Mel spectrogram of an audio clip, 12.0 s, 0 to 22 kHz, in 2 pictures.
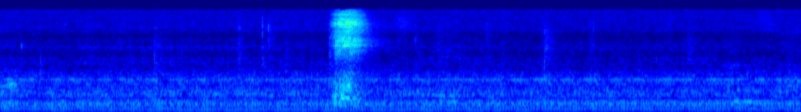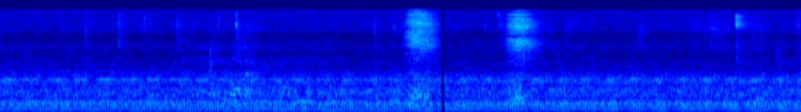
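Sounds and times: mechanical room hum: 0.0s - 12.0s
sharp puff of noise: 2.4s - 2.9s, 9.0s - 10.1s.

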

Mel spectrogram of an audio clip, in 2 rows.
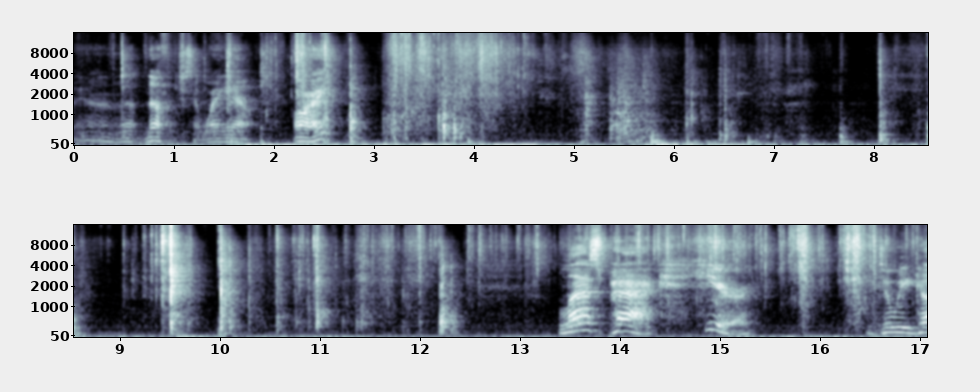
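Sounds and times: wrapper rustling and crinkling: 1.9s - 4.8s, 10.7s - 17.0s.

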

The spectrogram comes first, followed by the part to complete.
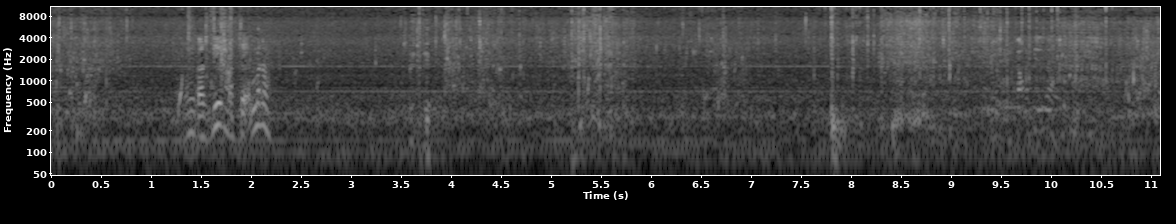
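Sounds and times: faint steady hum: 0.0s - 11.0s
water splashing and dripping: 3.6s - 11.0s.

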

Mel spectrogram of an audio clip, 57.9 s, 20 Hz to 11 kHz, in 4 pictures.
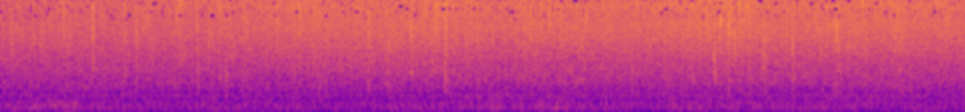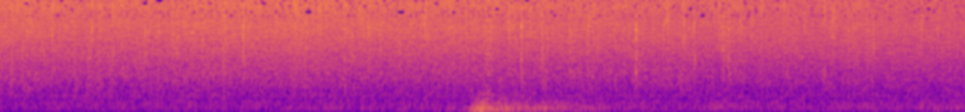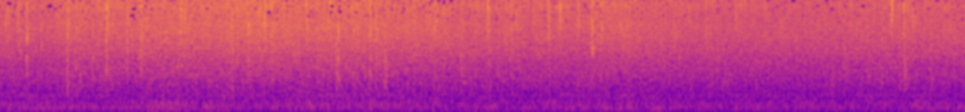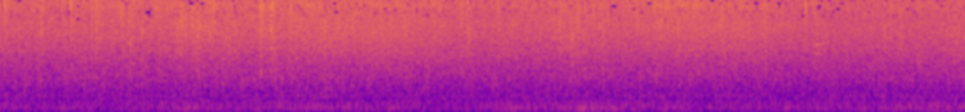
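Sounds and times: light rain on a window: 0.0s - 57.9s
distant thunder rumbling: 21.5s - 23.4s.

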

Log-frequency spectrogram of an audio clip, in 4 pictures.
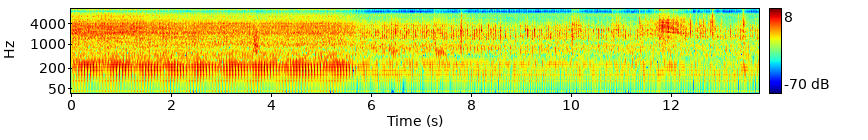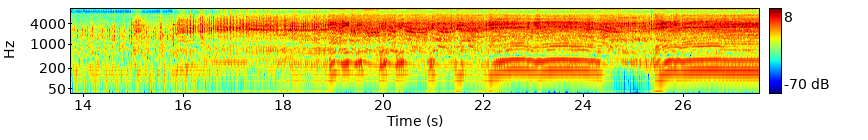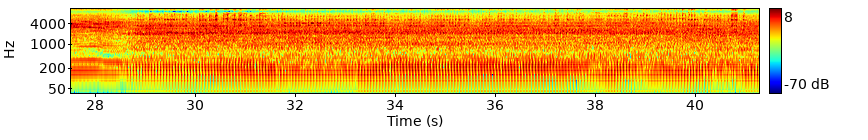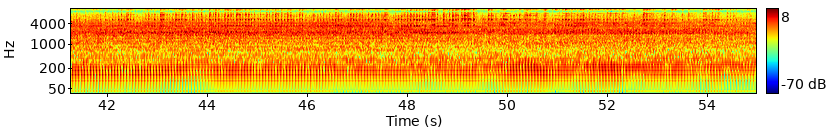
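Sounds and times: chainsaw revving: 0.0s - 54.9s
sawmill engine running: 0.0s - 54.9s.

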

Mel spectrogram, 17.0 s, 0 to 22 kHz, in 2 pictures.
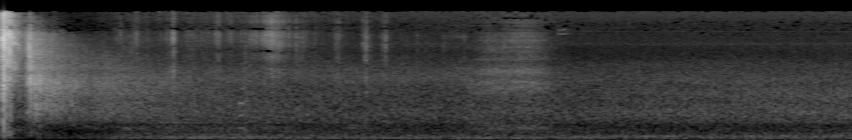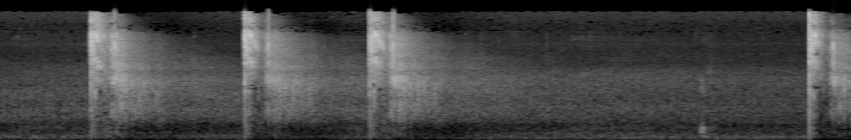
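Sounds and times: rifle shots with echo: 0.0s - 1.4s, 9.4s - 13.6s, 16.6s - 17.0s.

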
